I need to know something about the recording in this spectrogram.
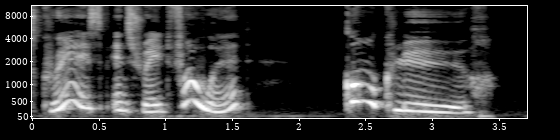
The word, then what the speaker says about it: conclure: Conclure. Conclure. To conclude like in to conclude a deal. Conclure un accord.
